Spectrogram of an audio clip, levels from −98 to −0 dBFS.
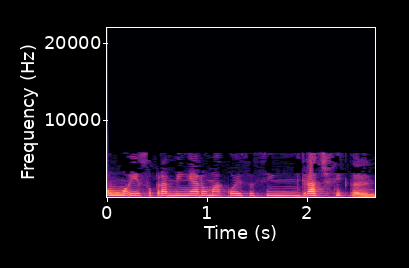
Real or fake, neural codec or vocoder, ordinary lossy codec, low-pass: real; none; MP3, 24 kbps; 7.2 kHz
